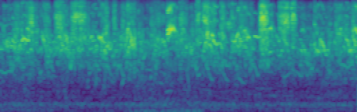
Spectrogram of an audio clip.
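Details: Aviary colony of Australian budgies sings and chirps in a short burst of crowded, twittering high notes. Several sharper whistled squeaks rise above the steady chatter.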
